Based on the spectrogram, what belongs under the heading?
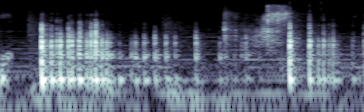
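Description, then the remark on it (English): Dice clatter and tumble across a hard tabletop as they are rolled in a game, a quick run of sharp clicks and rattles lasting under two seconds, with no voices. “Let's roll that up. First one against Devasho.”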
